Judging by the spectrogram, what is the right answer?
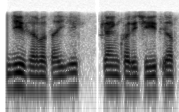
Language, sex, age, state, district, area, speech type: Urdu, male, 18-30, Delhi, Central Delhi, urban, conversation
